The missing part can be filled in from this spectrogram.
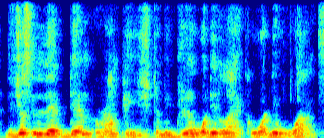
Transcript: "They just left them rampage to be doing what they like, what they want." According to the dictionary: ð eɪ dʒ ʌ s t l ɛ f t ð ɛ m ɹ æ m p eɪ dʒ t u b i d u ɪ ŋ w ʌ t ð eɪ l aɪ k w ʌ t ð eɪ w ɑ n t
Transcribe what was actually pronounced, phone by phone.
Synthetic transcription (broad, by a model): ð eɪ dʒ ʌ s t l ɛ t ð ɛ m ɹ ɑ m p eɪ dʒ t u b i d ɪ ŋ w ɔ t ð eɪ l aɪ k w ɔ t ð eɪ w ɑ n t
